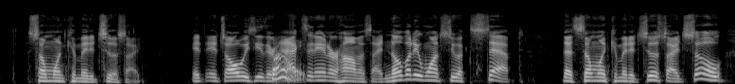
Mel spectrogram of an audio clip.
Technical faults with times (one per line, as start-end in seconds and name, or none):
none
